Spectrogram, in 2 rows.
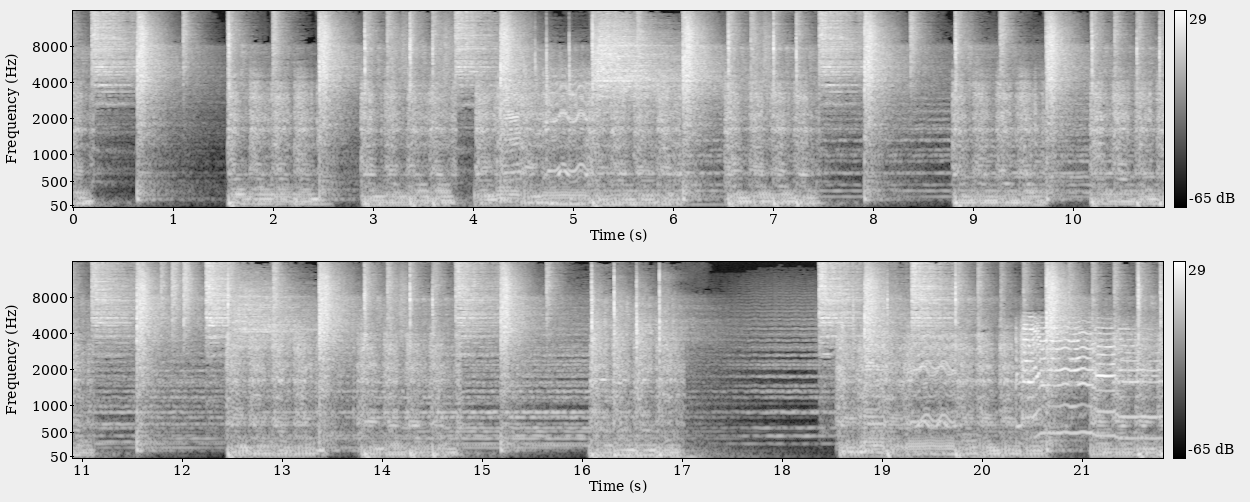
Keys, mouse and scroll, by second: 0.6 shift+click, 1.0 alt+right click, 1.2 alt+right click, 2.6 alt+right click, 5.4 alt+right click, 6.4 right click, 7.7 ctrl+d, 7.9 ctrl+d, 15.7 right click, 16.9 x, 17.9 right click, 21.3-21.8 typing.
